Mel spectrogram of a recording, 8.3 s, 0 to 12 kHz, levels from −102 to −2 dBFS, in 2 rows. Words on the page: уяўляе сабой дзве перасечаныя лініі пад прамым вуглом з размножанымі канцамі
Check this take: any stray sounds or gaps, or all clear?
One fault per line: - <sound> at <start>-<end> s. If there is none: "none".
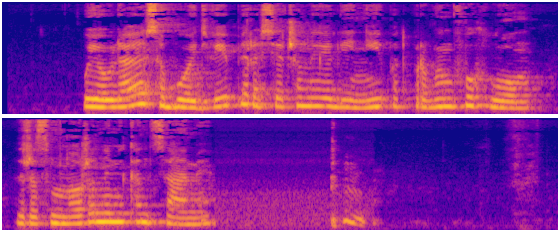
- throat clearing at 6.6-6.9 s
